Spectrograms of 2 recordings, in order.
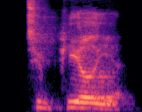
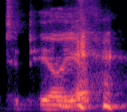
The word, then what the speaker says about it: Tupelia: but this was started as a project called Tupelia, Tupelia. And basically, you know, phonetically like tequila, but Tupelia.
